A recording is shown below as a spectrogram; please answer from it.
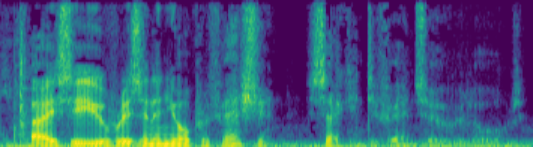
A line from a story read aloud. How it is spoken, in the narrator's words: Thrawn said calmly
